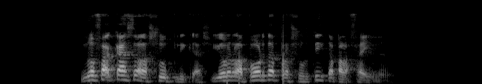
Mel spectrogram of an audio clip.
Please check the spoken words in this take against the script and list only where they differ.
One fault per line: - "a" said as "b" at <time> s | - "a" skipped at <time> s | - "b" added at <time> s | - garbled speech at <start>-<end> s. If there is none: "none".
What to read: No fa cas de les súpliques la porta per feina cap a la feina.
- "i obre" added at 2.1 s
- "feina" said as "sortir" at 3.0 s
